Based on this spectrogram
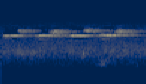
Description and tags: These are mostly blackbirds, recorded in the backyard of my house. EQed, Denoised and Amplified.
